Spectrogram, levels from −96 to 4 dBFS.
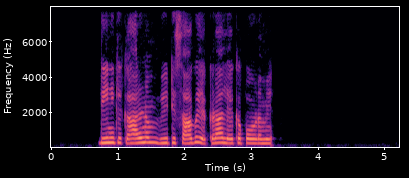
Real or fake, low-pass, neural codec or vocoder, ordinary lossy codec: fake; none; codec, 16 kHz, 4 kbps, FreqCodec, larger model; none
